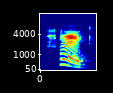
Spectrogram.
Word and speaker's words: egg: They would add H to this word. They would say apple. They would say egg. That is wrong. Never add H to words that start with vowel letters.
